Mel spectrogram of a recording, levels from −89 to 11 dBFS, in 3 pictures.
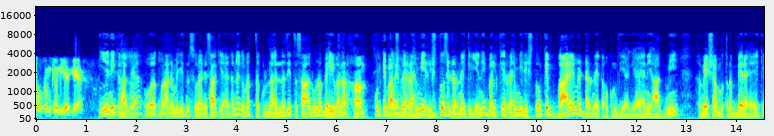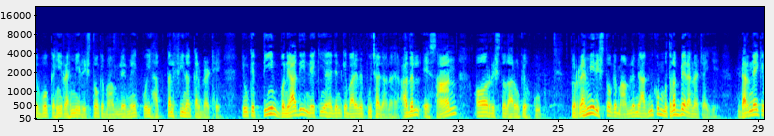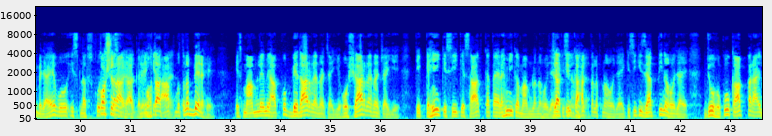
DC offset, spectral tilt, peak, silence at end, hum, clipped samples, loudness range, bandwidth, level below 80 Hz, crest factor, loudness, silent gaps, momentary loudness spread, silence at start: under 0.1%; -7 dB/octave; -2 dBFS; 0 s; none; under 0.1%; 4 LU; 8.8 kHz; -48 dBFS; 20 dB; -21 LUFS; none; 11 LU; 0 s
